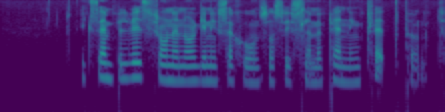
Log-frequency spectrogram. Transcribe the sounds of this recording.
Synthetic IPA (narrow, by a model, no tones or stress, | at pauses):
ɛksɛmpəlviːsfɾɔnɛnɔɾɡanɪsaɧuːnsɔmsʏslaɾmeːdpʰɛnːɪŋt̪ʰvɛ̰t̪ːpʰɵŋkt̪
